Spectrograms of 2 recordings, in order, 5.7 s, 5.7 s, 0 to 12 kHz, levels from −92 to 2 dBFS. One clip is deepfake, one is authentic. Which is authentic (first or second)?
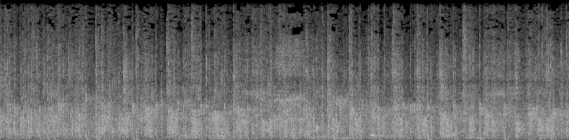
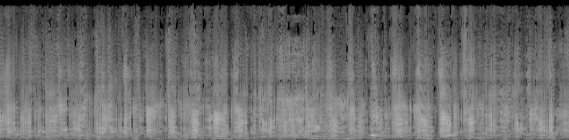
first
